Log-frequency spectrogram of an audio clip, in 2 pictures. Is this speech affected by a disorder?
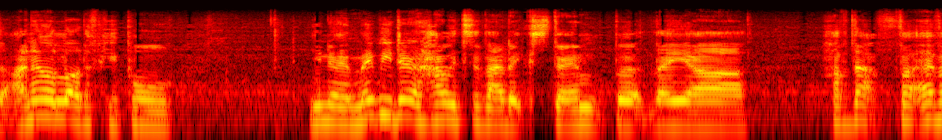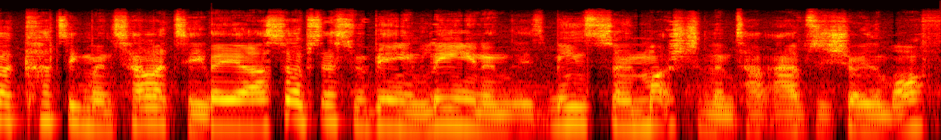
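No.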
